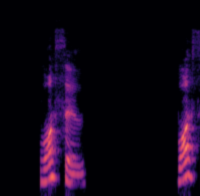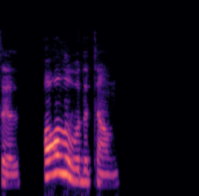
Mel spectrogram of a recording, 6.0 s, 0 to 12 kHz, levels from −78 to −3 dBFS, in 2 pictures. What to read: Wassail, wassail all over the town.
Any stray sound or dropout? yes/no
no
